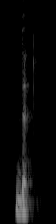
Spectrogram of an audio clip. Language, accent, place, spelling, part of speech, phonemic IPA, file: French, France, Lyon, d', preposition, /d‿/, LL-Q150 (fra)-d'.wav
- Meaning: apocopic form of de: of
